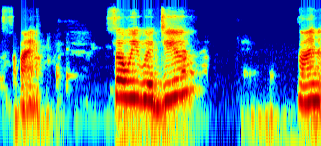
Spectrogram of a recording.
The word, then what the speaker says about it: sin: So it looks like it's sin and it's pronounced sine.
